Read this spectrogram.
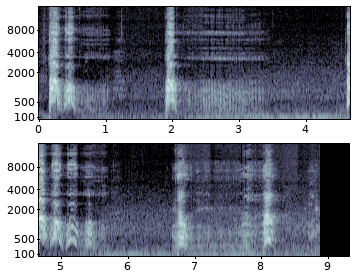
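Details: Shiba Inu dog reacting strongly, giving sharp loud barks in irregular bursts, single and doubled, roughly every one to two seconds, with a low background rumble between barks.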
